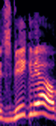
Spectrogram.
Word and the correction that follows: Siviglia: o cómo se dice? Siviglia? ¿Cómo es? Siviglia, muy bien.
